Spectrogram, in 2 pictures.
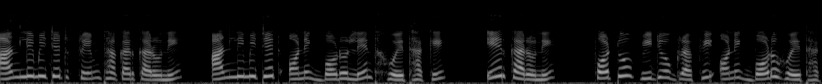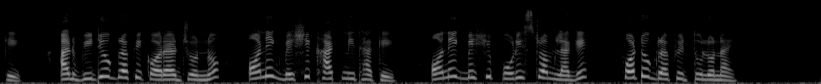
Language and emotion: Bengali, neutral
